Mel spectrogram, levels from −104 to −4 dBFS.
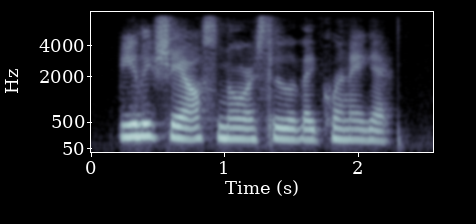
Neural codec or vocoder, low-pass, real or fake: codec, 16 kHz, 1 kbps, FunCodec, trained on LibriTTS, 50 frames a second; 7.2 kHz; fake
